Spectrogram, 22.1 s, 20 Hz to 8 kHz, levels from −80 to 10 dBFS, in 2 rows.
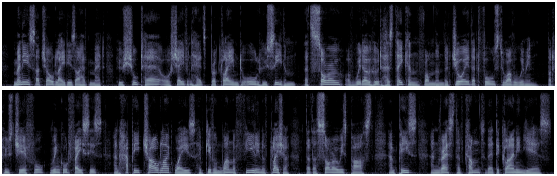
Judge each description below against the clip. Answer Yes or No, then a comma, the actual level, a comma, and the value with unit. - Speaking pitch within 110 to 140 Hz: Yes, low, 135 Hz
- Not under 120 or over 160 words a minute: No, average, 180 wpm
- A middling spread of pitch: Yes, average, 3.9 semitones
